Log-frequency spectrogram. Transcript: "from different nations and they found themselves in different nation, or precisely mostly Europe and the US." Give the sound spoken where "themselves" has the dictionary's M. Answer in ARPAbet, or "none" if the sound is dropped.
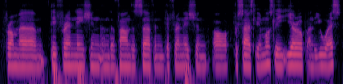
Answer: none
